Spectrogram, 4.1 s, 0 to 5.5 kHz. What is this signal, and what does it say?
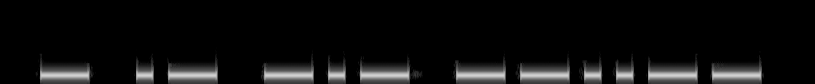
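Morse code, heard as a keyed tone, about 15 wpm, 600 Hz. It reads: TAK,
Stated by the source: Morse code at a slow 15 wpm from CW med Gnister.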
